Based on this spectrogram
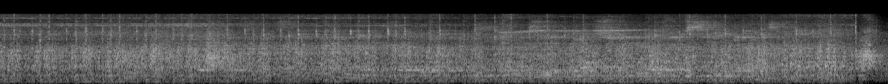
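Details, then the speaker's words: Motorcycle engine valvetrain: cams driving pushrods, rockers or shims on the valves give a quick, even, muffled metallic pulsing tick under the running engine, very quiet when well adjusted; normal valve gear noise. "o comando de válvulas graças ao seu tipo de funcionamento emite um som pulsante metálico e abafado se bem regulado seu som é muito baixo"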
